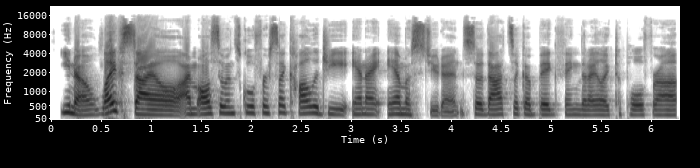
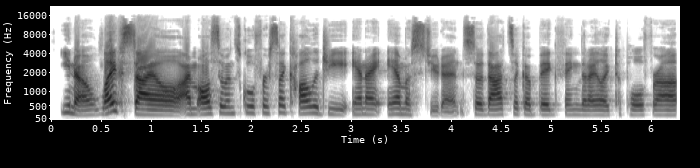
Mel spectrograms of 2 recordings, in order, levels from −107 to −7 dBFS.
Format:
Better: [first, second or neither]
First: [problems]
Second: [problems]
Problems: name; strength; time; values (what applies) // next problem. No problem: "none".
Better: first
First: none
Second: thin; very; fading below 750 Hz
